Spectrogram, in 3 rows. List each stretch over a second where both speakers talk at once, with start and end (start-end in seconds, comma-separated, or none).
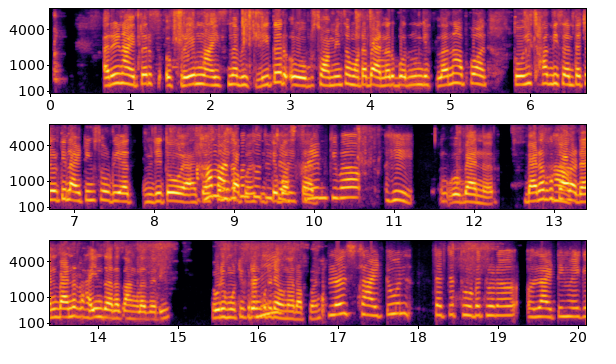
8.6-10.1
